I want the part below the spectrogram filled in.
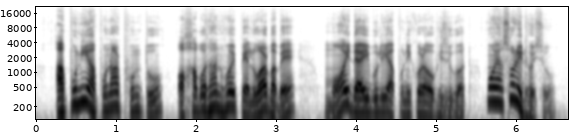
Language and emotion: Assamese, surprised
